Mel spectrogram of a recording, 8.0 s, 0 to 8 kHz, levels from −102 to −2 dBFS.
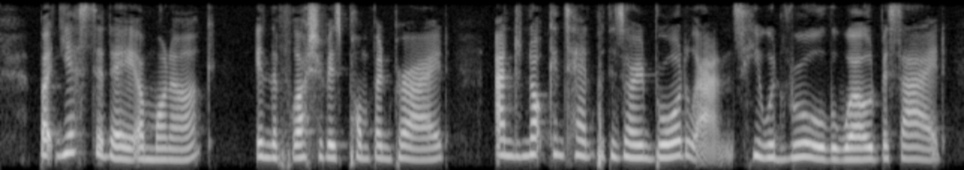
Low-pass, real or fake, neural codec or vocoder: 7.2 kHz; real; none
